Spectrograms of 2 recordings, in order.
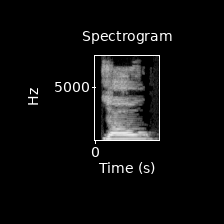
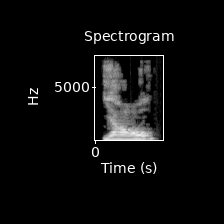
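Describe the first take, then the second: First: The pitch stays high and level. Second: The pitch rises from mid to high.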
